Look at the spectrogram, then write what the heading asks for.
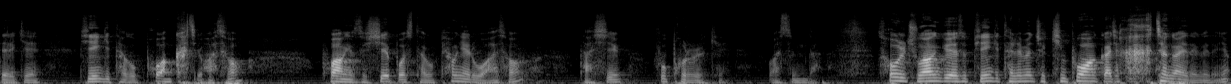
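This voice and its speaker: A man with a medium-pitched voice and vocal fry talks fairly quickly with lively intonation, big swings in loudness, and long, frequent pauses. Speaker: preacher. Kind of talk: sermon. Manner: casual, with many fillers.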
